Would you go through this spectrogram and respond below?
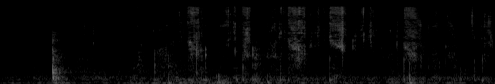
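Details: Pomeranian eating an apple, with sharp crunchy bites and wet chewing in quick irregular bursts, one loud snap near the start, in a quiet small room with faint murmuring.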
